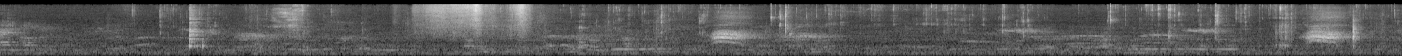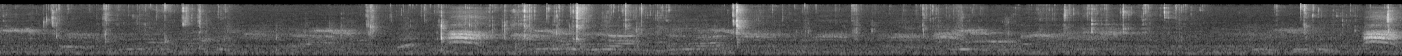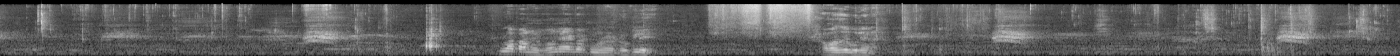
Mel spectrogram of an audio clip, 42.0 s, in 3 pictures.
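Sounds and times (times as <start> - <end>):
wet chewing and lip smacks: 13.8 - 16.4, 21.4 - 26.1, 28.3 - 31.8, 38.3 - 42.0.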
